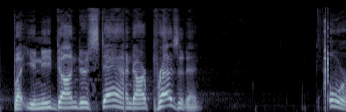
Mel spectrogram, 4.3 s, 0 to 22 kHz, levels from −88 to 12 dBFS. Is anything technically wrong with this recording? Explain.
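Yes. The speech has two brief glitches, at 1.54 to 1.57 s just before "our president" and at 4.04 to 4.13 s. Both come from damaged data in a compressed stream. Some of the encoded bytes at those points were corrupted, so the decoder could not read those frames properly, lost sync and had to search for the next valid frame header before normal playback resumed.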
